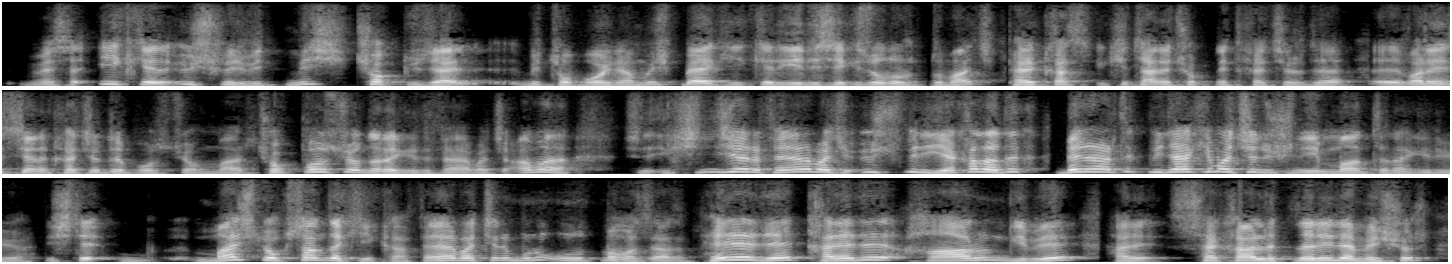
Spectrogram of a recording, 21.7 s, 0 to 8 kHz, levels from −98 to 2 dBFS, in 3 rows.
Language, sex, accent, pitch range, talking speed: Turkish, male, native, 150-220 Hz, 170 wpm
